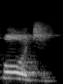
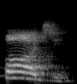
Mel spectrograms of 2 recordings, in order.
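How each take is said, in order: First: The first vowel is closed. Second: The first vowel is open. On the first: It is the past tense of the verb. "timbre fechado" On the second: It is the present tense of the verb. "timbre aberto"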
